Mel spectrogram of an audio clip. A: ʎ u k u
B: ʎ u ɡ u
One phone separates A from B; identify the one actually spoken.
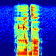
B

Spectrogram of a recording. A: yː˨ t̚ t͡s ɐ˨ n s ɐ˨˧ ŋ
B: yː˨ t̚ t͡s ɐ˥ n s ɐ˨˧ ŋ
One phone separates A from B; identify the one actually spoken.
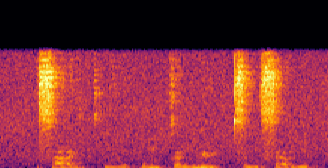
A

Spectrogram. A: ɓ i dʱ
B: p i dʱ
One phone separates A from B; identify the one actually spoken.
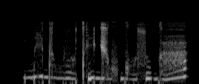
A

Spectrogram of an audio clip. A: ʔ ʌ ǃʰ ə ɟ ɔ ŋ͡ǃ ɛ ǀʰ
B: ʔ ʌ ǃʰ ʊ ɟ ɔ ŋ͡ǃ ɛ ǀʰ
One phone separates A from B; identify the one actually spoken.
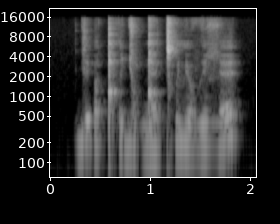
A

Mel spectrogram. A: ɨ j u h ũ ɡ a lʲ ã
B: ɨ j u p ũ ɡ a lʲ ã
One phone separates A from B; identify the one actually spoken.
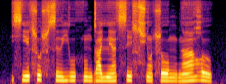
A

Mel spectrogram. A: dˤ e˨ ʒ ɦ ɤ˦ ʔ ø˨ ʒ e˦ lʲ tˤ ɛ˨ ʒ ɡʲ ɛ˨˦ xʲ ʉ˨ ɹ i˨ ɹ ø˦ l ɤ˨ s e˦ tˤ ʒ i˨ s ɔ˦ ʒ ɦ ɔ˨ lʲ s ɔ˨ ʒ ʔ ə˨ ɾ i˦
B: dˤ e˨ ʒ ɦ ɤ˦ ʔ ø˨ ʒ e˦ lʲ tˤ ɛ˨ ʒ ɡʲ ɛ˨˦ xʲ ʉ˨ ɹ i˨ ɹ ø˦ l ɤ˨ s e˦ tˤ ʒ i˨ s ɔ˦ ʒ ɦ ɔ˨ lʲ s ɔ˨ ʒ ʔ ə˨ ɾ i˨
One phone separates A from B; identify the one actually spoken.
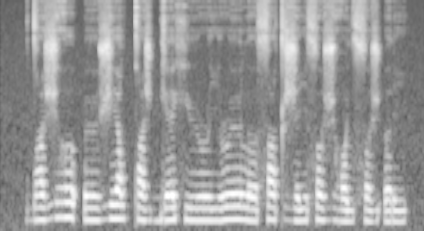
B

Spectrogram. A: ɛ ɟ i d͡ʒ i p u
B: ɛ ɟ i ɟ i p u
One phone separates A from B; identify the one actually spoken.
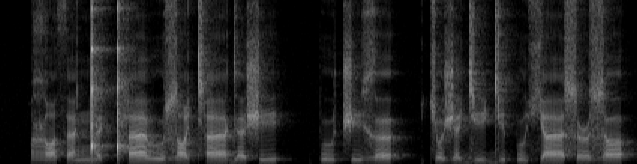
B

